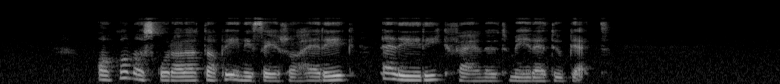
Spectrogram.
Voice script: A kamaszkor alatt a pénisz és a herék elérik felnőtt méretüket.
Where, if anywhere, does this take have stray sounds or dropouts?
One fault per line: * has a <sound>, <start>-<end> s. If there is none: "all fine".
all fine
